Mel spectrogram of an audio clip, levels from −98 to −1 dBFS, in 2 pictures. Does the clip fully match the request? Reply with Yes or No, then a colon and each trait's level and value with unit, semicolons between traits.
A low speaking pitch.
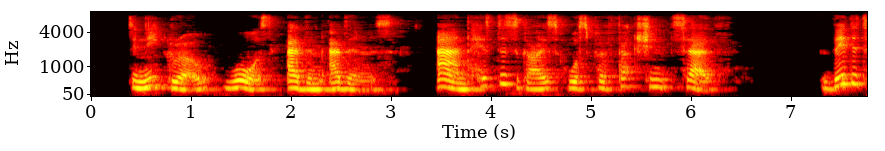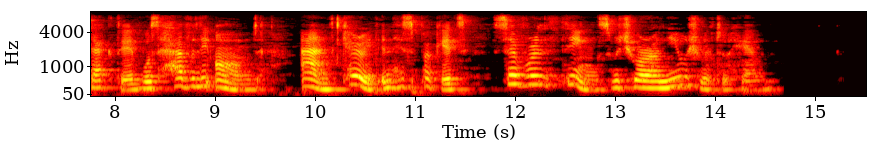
No: high, 200 Hz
